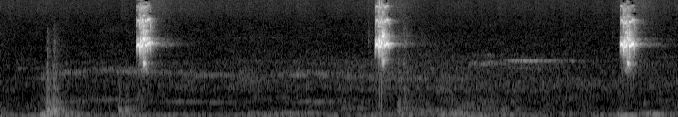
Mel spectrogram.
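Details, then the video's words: Young budgerigar being tamed and trained indoors, giving three short, harsh, buzzy chirps spaced about two and a half seconds apart, with faint low thumps and handling noises between calls. "Muhabbet kusu ötüyor"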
